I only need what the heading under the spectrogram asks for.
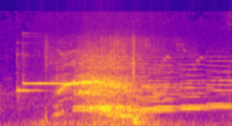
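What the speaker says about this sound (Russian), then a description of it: "Какой классный звук издают лошади." A cartoon horse on a farm in a children's animated show gives one loud, drawn-out whinny that rises sharply and trails off over a couple of seconds, heard close and clear on its own.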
